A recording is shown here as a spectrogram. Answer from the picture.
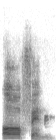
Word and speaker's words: often: always always usually often you don't pronounce the T right you only say often sometimes hardly ever hard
